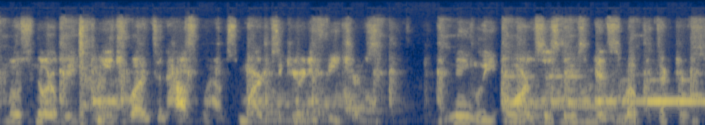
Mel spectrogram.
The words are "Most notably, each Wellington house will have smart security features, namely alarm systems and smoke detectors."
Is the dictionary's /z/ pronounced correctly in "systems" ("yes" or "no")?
yes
